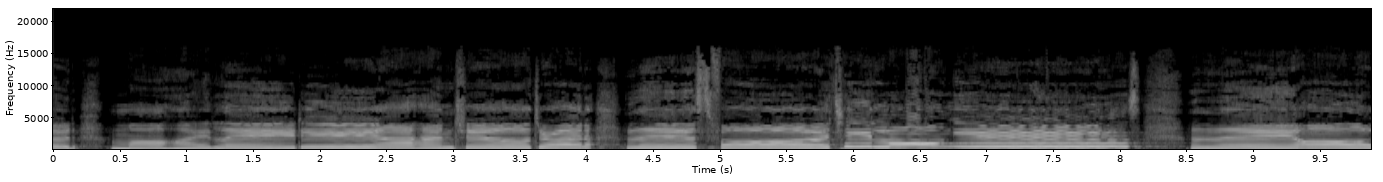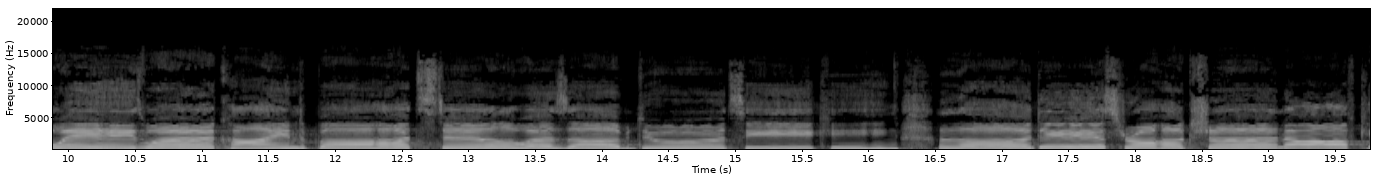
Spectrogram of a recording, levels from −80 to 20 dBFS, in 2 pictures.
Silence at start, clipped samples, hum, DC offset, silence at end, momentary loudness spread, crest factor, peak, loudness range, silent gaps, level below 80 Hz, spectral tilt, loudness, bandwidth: 0 s; under 0.1%; none; under 0.1%; 0 s; 9 LU; 12 dB; -4 dBFS; 5 LU; none; -50 dBFS; -3 dB/octave; -17 LUFS; 15.5 kHz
